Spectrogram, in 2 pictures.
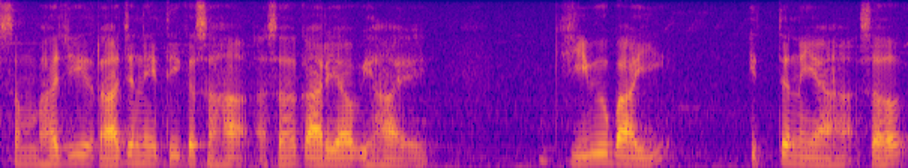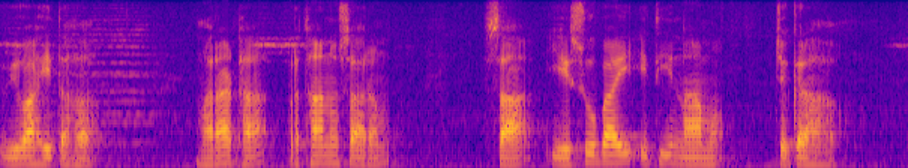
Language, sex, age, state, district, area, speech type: Sanskrit, male, 18-30, Maharashtra, Nagpur, urban, read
